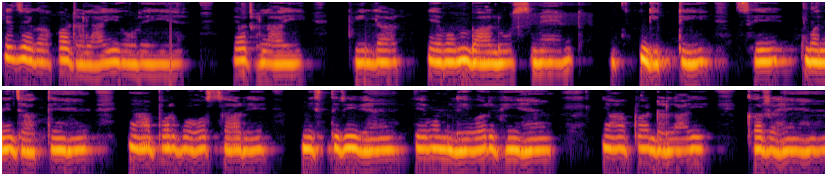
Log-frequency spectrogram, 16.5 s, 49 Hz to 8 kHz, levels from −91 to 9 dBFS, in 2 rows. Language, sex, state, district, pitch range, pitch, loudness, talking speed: Hindi, female, Bihar, Lakhisarai, 205-230 Hz, 215 Hz, -18 LUFS, 135 wpm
